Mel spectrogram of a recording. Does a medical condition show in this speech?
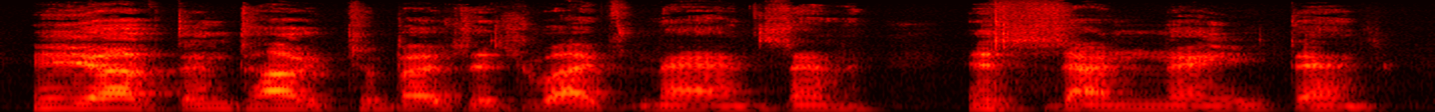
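Yes: cerebral palsy.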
